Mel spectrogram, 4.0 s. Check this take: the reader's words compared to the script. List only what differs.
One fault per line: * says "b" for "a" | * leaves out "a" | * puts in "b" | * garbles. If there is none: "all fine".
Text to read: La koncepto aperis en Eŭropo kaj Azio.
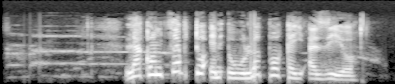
* leaves out "aperis"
